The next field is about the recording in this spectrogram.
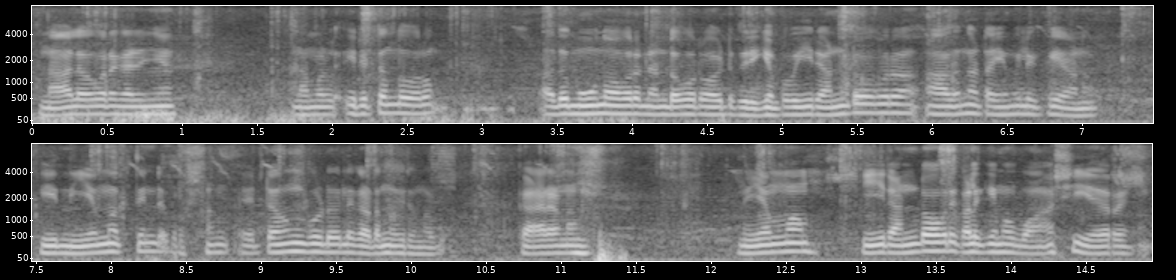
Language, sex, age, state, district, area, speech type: Malayalam, male, 30-45, Kerala, Alappuzha, rural, spontaneous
